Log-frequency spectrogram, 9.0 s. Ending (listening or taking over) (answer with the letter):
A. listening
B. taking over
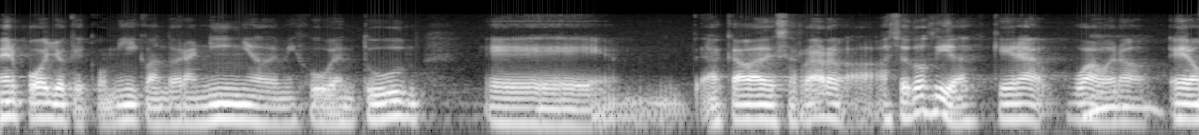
A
